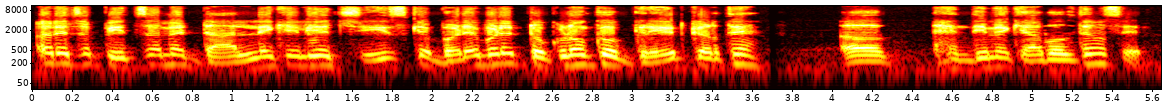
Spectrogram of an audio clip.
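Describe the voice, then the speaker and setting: A man's voice: a little high, animated, brisk, pushed and bright, dry recording, full character voice. A man playing a friendly young restaurant manager in a Hindi cartoon story, explaining things in a casual, businesslike way.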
